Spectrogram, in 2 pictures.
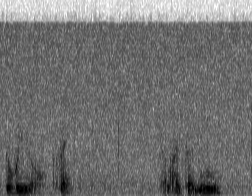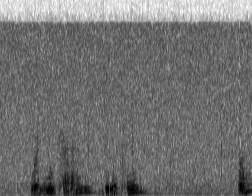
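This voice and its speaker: An actor playing a smooth-talking, goading male swindler in 1970s radio drama style, rhetorical and needling, with dramatic pauses. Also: lowish voice, slight background noise, exaggerated voice. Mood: tempting, conspiratorial. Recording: muffled 1970s radio broadcast recording.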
